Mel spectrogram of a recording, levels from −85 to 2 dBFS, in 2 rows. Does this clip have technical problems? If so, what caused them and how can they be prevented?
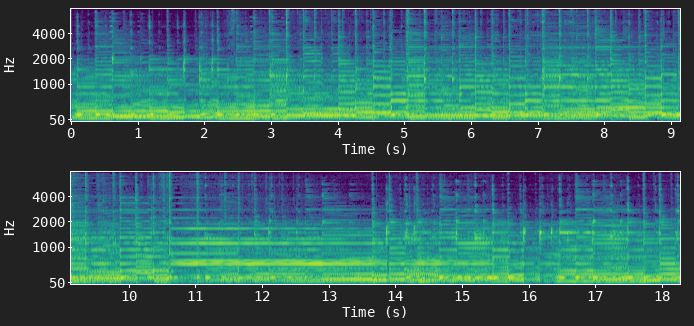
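Yes. Gain pumping runs throughout: the gain swings by around 20 dB, squashing the dynamics, likely from input gain set far too high with a fast limiter clamping it. Lowering the microphone gain and easing the limiter would prevent it.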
